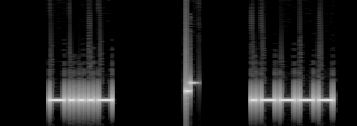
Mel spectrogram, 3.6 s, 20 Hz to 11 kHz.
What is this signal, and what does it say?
Morse code, heard as a keyed tone, about 25 wpm, 700 Hz. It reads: <BT> 1
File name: Single Character (Letter:Number:Punctuation:Prosign) - Rapid-Fire - 25wpm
